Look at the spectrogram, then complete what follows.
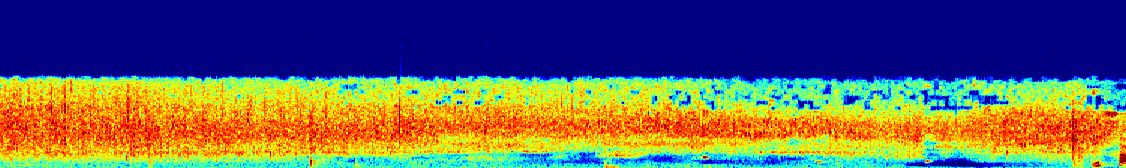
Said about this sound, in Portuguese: Estou fritando aqui enquanto você come lá.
